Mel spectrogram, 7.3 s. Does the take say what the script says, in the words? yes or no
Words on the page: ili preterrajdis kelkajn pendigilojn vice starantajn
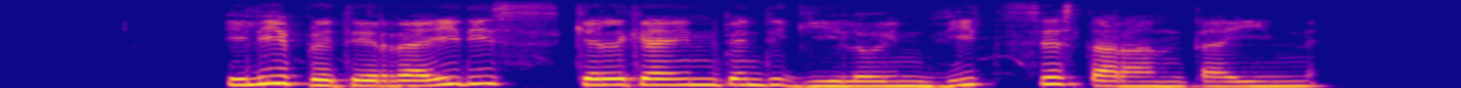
yes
